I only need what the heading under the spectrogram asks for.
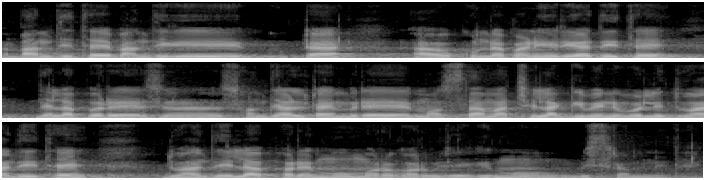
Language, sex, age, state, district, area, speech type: Odia, male, 18-30, Odisha, Jajpur, rural, spontaneous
